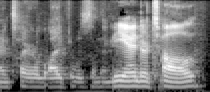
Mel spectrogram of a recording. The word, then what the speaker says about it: Neanderthal: Neanderthal. Yeah. It's the tall.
